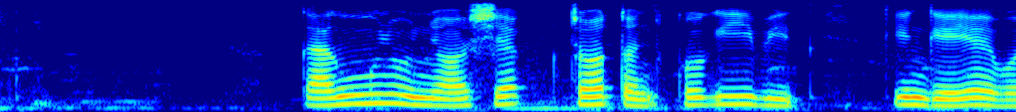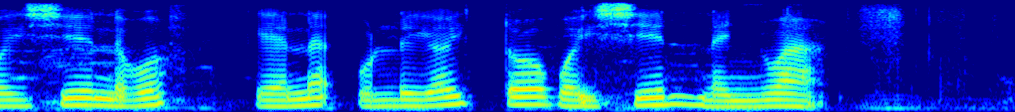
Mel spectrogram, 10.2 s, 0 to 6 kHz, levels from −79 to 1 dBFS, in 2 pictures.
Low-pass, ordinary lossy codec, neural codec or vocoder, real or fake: 5.4 kHz; none; none; real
